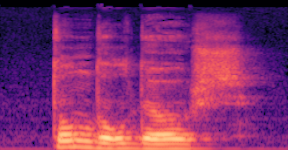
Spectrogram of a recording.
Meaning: tinderbox (container and fire-making tool)
- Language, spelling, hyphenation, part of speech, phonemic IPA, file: Dutch, tondeldoos, ton‧del‧doos, noun, /ˈtɔn.dəlˌdoːs/, Nl-tondeldoos.ogg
